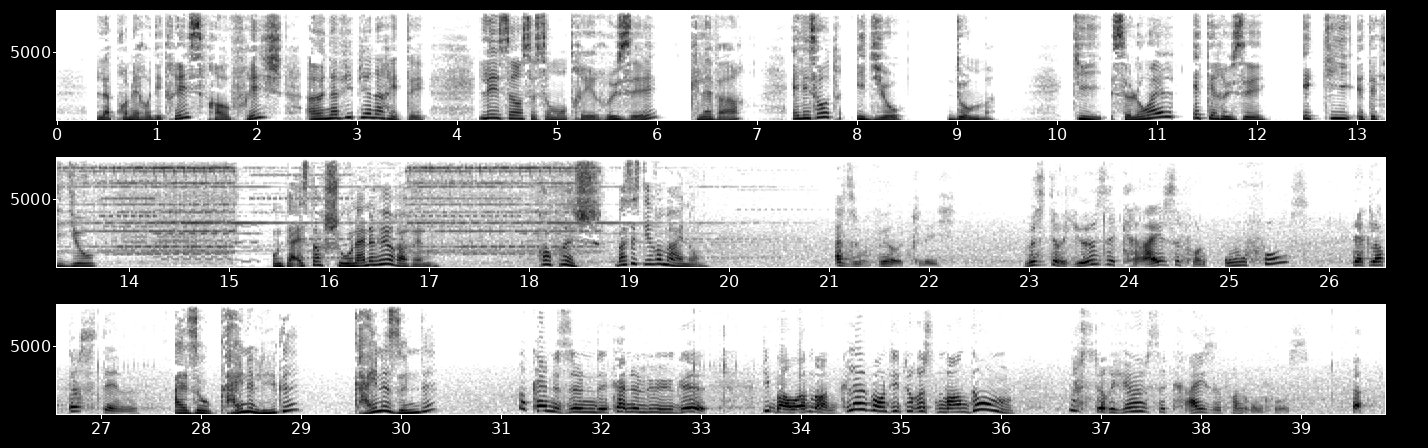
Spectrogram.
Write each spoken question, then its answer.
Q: Qui, selon elle, était rusé et qui était idiot?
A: De l'avis de Frau Frisch, les paysans, Bauern, ont été rusés et les touristes idiots.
